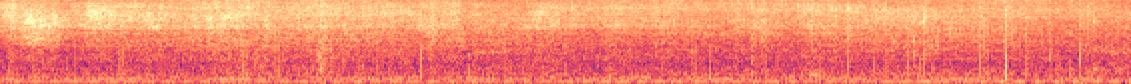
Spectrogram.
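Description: Fillet steak searing cut side down in a hot pan gives a loud, continuous close hiss that holds evenly without a break.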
